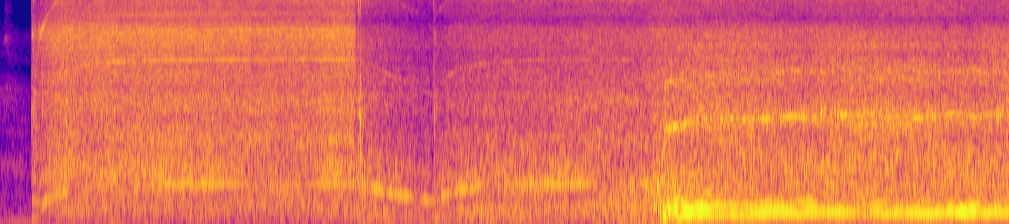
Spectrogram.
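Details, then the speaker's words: Brand new Shark vacuum: the motor spins up with a wavering whine, then a coarse, loud low hum takes over. The owner says the motor sounds awful for a new machine and the switch feels poor, though suction is good. "that switch feels like crap then that Motors and that motor sounds awful and this thing is brand new so that's pretty pathetic"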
